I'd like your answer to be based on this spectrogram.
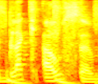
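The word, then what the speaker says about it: Blaque House: le label Black House, Black qui s'écrit B-L-A-Q-U-E.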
